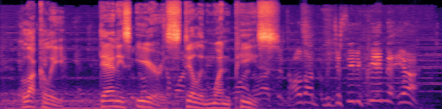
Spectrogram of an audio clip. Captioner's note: voiceover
